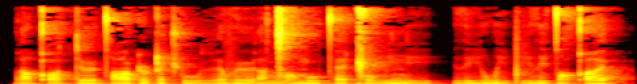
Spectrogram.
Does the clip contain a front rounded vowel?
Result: yes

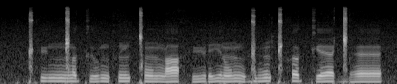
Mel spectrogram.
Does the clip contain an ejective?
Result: no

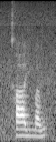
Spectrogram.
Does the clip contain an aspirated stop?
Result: yes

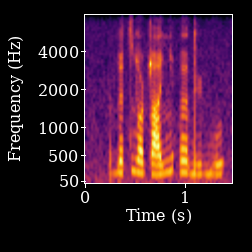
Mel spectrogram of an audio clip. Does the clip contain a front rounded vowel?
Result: yes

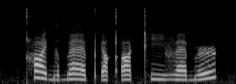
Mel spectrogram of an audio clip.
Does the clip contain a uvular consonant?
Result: yes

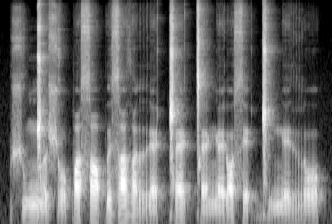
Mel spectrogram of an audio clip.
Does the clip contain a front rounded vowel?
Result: no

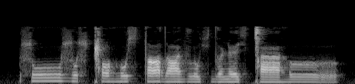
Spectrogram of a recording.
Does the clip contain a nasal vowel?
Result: no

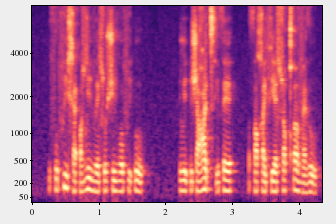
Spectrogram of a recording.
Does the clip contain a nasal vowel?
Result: no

